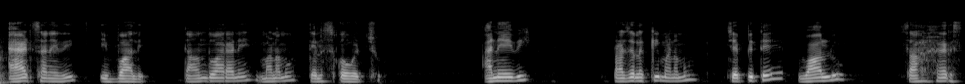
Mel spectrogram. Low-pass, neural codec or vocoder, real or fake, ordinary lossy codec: none; codec, 16 kHz, 16 kbps, FunCodec, trained on Chinese and English, 50 frames a second; fake; none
